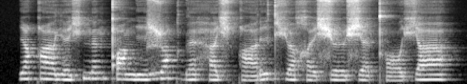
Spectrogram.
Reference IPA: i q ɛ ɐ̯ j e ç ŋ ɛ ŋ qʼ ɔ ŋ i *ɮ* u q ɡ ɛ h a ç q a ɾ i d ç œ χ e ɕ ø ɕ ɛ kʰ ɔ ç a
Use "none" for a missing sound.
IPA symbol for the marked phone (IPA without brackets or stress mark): ɮ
